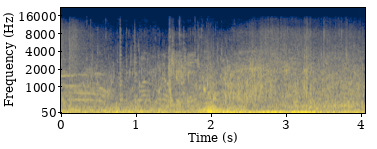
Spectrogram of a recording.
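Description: Wind rumbling on the microphone over water sloshing at the side of a boat as a fish is lifted out beside the hull, with a single dull thump about halfway through.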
